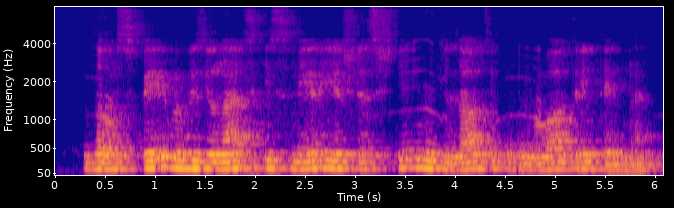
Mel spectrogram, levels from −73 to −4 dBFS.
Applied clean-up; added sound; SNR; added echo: neural separator model SepFormer DNS4.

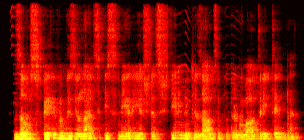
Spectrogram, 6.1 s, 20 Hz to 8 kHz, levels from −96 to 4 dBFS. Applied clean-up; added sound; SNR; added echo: neural mask model DeepFilterNet 3.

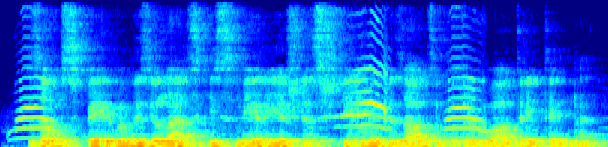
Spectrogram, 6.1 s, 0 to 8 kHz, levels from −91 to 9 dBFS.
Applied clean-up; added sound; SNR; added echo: none; Meow; 14 dB; reverberation time 0.8 s.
